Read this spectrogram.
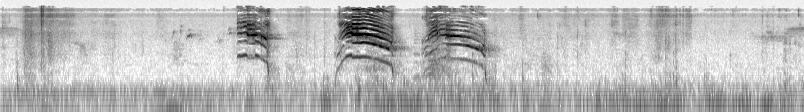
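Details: Loud meowing kitten after its first bath, tended and licked by a pregnant foster mother cat indoors; three clear arched, harmonic meows in quick succession, the middle loudest, then quiet room.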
